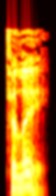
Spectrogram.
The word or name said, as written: filet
